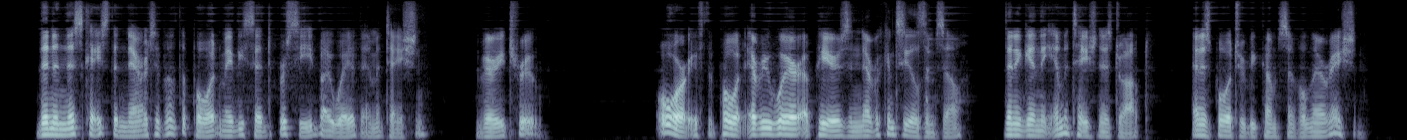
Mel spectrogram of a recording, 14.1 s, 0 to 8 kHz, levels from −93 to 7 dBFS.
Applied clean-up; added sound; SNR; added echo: neural mask model DeepFilterNet 3.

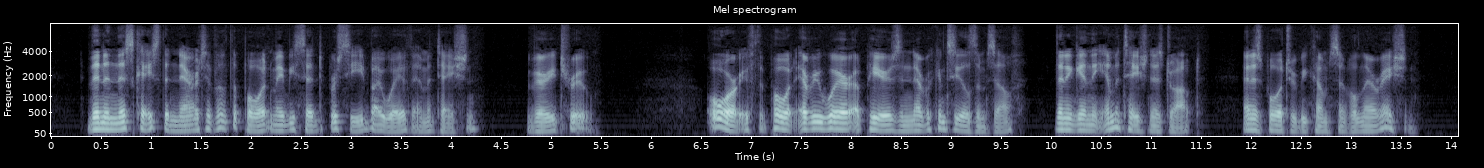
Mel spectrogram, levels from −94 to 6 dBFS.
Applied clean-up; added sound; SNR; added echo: none; none; none; none.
